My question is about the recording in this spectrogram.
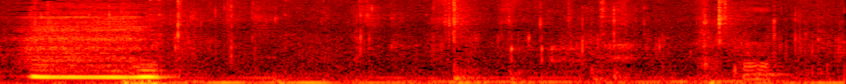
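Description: A short hummed "mm" from a person just after the start. Then faint clicking and chewing as a young Vizsla puppy eats dry kibble from a small glass bowl.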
